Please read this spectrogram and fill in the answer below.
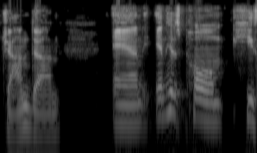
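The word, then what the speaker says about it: Donne: to reflect upon by John Dunn yes it's pronounced John Dunn and in his poem he said no man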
